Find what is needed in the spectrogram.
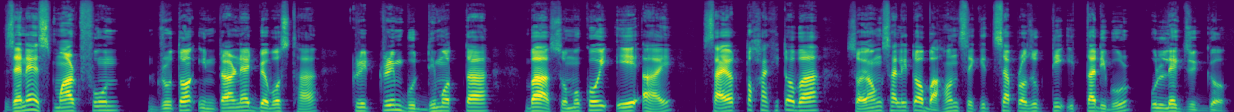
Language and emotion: Assamese, neutral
